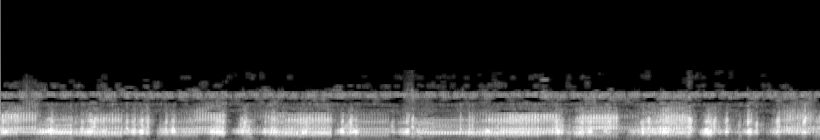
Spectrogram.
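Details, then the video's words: Dense chorus of frogs in wetlands, croaks overlapping into a near-continuous rattling, buzzy wall of sound with brief pulsing dips, a thin steady high tone in the background. "Frog Lullaby: Relax to the Sound of Croaking Frogs"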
